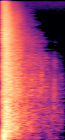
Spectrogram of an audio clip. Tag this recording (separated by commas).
Gunshot, Explosion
